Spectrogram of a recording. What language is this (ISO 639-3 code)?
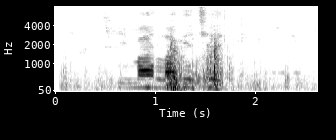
gig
